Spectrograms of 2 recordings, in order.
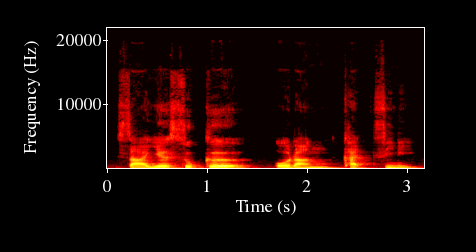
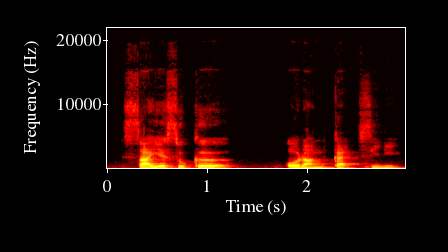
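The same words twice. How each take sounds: The two takes are said the same way.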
